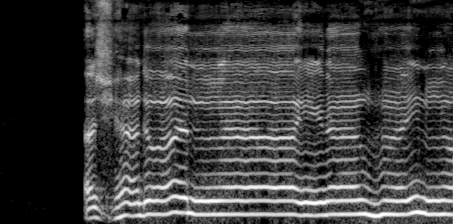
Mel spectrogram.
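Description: A man chants a long, drawn-out call through loudspeakers, echoing across an open space.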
